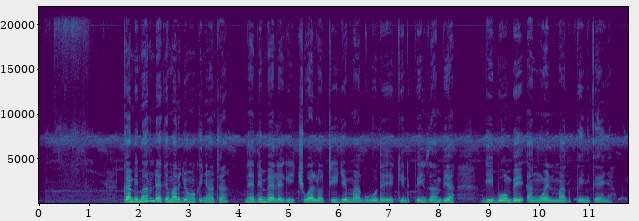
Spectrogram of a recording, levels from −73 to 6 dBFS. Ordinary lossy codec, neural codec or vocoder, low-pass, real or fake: none; none; none; real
